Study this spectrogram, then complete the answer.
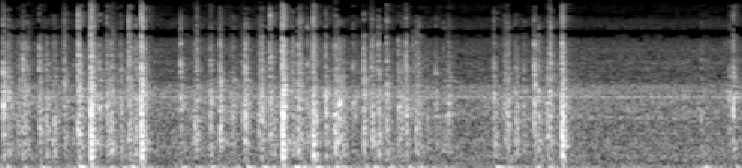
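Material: Plastic.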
